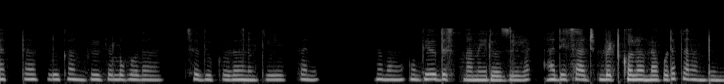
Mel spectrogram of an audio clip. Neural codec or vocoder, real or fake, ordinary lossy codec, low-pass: codec, 16 kHz, 1 kbps, X-Codec, HuBERT features, trained on balanced general audio; fake; AAC, 24 kbps; 5.4 kHz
